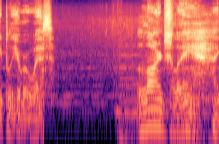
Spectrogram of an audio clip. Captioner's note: sonidos de viento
